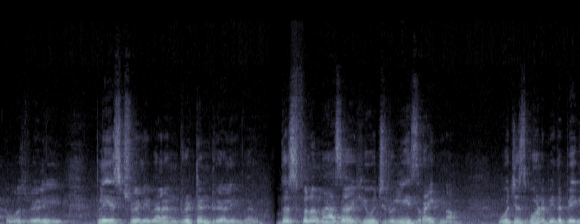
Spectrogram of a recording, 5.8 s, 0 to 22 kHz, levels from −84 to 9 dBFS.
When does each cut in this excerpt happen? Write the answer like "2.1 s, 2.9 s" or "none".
2.8 s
